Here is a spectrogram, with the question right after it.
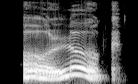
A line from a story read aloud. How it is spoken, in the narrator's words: purred Lady Merryweather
